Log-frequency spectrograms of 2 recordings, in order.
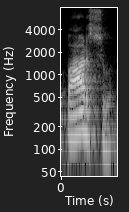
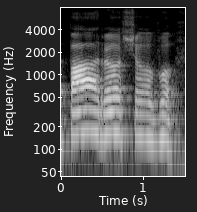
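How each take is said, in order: First: पार्श्व said as one smooth word with र before श्व; whole word said plainly. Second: पा, र, श, व each said apart with pauses; syllable by syllable. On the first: Teacher showing students how पार्श्व is spoken whole. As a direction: blend पार्श्व together in one go. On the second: Teacher sounding out पार्श्व piece by piece for students. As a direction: split पार्श्व into पा, र, श, व. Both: Shown as a demonstration. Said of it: "इस प्रकार से इसको बोला जाता है".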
